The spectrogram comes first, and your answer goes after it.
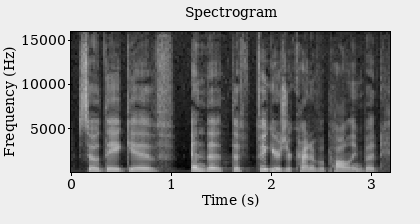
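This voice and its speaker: A woman's voice: mid-range voice, moderate pace, gravelly, darkish tone, clear, resonant tone, no echo, clean studio sound. An American woman hosting a podcast in a casual, chatty, informal conversational style. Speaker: podcast host.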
